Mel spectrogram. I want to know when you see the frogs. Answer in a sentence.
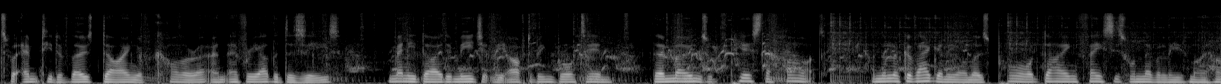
The frogs can't be heard in this clip.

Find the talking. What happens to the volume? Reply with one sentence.
The loudness of the talking stays about the same.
